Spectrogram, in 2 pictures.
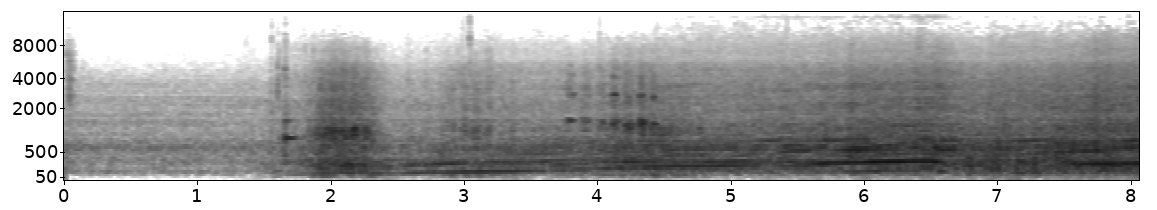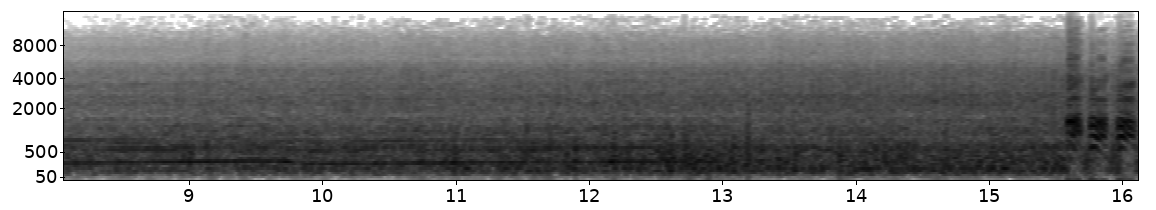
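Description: Dodge Caravan minivan accelerating hard from a stop, heard from inside the cabin. The engine's pitch climbs and drops back at automatic upshifts about six and ten seconds in, while road and wind noise build steadily with speed.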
